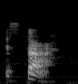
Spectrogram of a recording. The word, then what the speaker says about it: está: For example, esta versus está.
